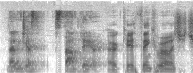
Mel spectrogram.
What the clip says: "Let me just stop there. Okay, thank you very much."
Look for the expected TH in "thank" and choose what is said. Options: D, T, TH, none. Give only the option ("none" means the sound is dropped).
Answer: TH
